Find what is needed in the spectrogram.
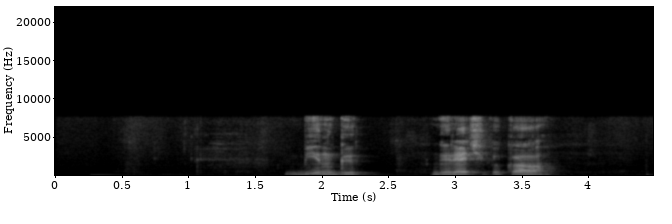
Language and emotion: Russian, neutral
